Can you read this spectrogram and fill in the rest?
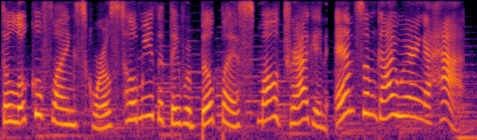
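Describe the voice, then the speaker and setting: A sweet, shy teenage girl from an anime game. Her very high voice lilts with expression and is polite and a little hesitant. Music sits faintly behind it. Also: expressive, a little fast, a bit bright. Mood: thoughtful. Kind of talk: English anime game dub.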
